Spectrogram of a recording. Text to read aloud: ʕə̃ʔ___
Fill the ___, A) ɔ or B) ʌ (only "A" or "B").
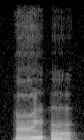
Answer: B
